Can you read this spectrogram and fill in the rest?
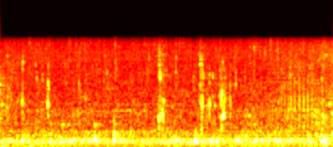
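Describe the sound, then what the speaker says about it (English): Water from an aquaponics bell siphon drains and splashes steadily into a fish tank holding fish and yabbies, a close, continuous bubbling and pouring wash with no voices. "You can see it's splashing down, blowing plenty of bubbles for the fish and the yabbies."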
